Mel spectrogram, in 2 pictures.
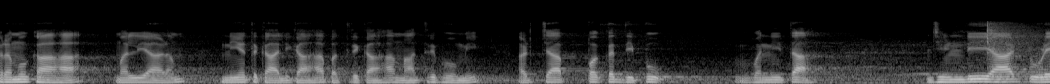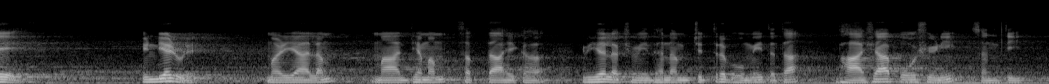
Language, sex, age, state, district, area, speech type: Sanskrit, male, 18-30, Maharashtra, Nagpur, urban, read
